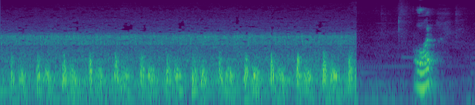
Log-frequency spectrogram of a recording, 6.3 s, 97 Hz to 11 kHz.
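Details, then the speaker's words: Fast, regular whooshing fetal heartbeat on Doppler, about 170 beats a minute; fetal heart rate is said to appear around the sixth week of pregnancy. "तो sixth week में आपके बच्चे का फेटल heart rate आ जाता है। ठीक है? उसकी धड़कन बन जाती"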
